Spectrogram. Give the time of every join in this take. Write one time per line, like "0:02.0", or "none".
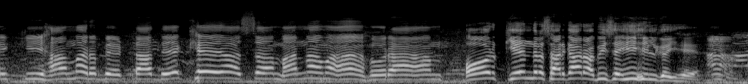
0:04.5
